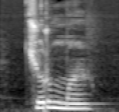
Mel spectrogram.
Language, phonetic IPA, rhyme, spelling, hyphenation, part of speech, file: Ukrainian, [tʲʊrˈma], -a, тюрма, тюр‧ма, noun, Uk-тюрма.ogg
- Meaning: prison, jail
